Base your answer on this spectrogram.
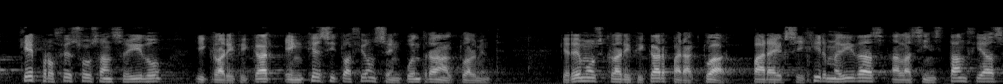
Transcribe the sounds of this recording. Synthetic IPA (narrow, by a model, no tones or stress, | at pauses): ke̞pɾo̞θe̞so̞sanse̞ɣ̞ið̞o̞ | iklaɾifikaɾe̞ŋke̞sit̪waθjo̞nse̞ːŋkwe̞nt̪ɾaŋak̚t̪walmẽ̞nt̪e̥ | ke̞ɾe̞mo̞sklaɾifikaɾpaɾaːk̚t̪wa̰ɾpaɾae̞ksixiɾme̞ðið̞asalasinst̪anθjas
